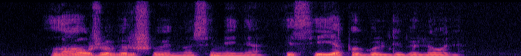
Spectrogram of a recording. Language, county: Lithuanian, Kaunas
